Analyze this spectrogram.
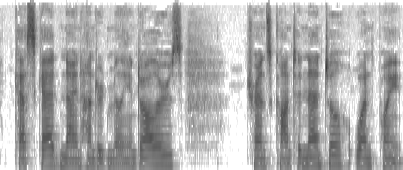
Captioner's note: speaking French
